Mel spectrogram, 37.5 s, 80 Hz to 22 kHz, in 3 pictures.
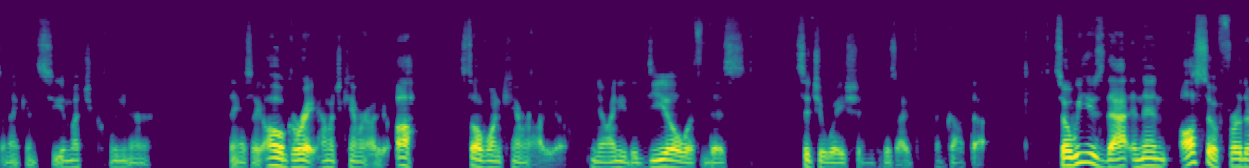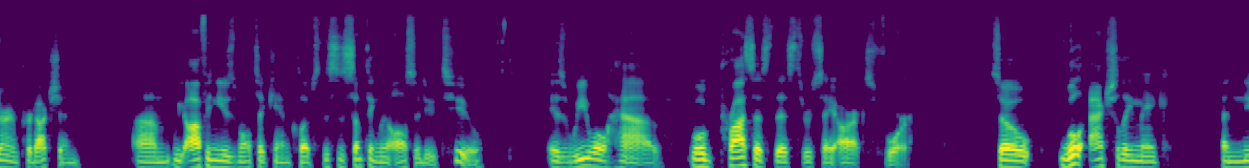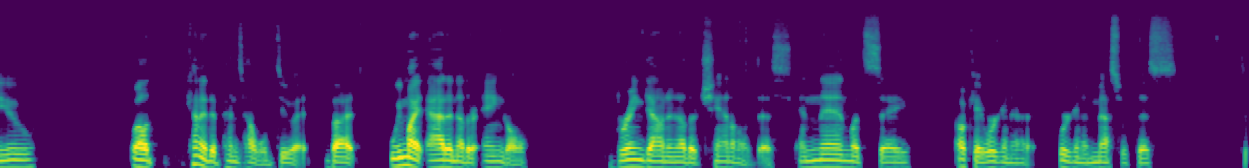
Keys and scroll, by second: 4.9 z.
